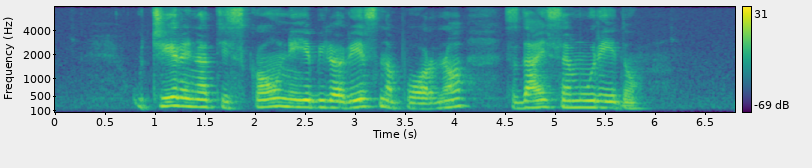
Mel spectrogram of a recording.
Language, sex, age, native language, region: Slovenian, female, 60+, Slovenian, Primorsko-notranjska region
